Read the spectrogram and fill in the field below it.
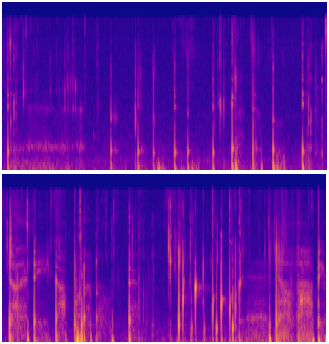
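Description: Sharp mouth clicks and taps sound close to a microphone.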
